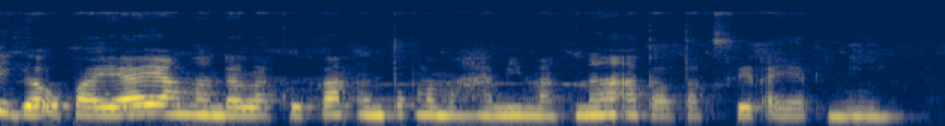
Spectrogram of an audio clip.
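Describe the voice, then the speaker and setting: A woman's high-pitched, monotone, flat delivery at a fairly slow pace. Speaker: university student. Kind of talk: oral exam answers. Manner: halting.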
